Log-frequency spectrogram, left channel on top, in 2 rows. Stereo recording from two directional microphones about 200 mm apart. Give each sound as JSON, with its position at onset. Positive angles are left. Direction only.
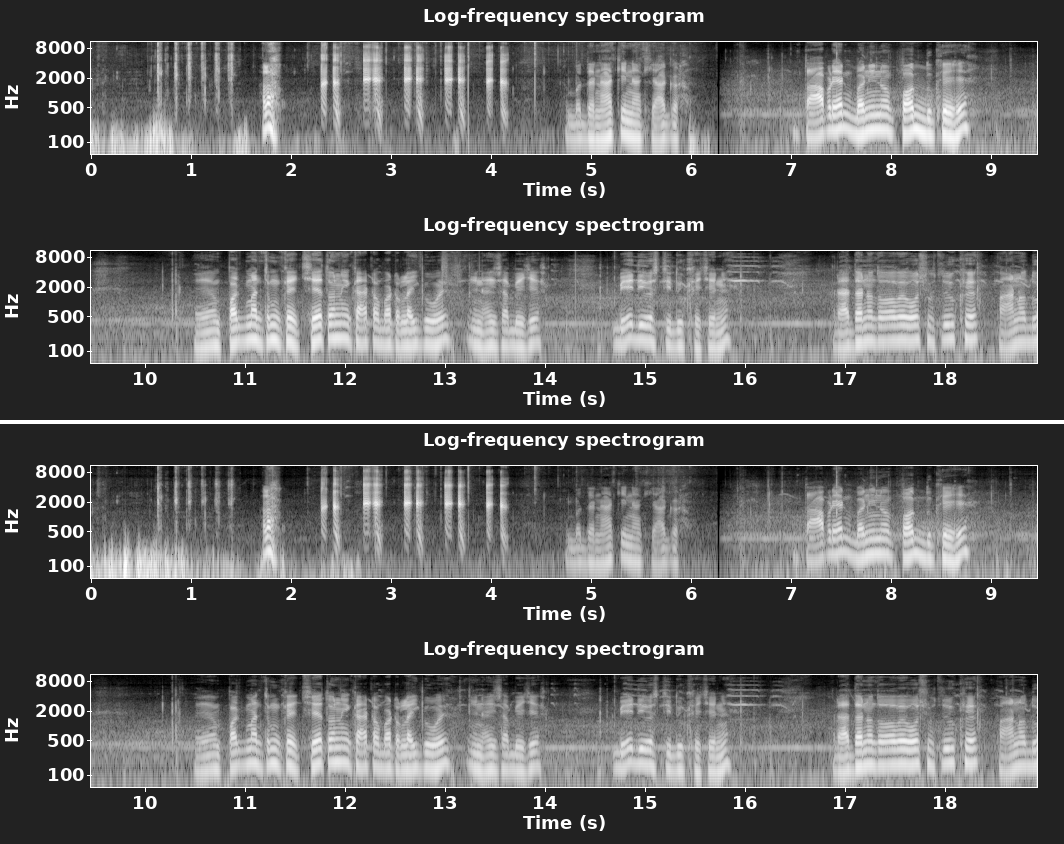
{"t": 0.6, "sound": "a sound", "side_deg": 35}
{"t": 2.3, "sound": "rodents", "side_deg": 25}
{"t": 4.8, "sound": "speech", "side_deg": 40}
{"t": 7.1, "sound": "speech", "side_deg": 25}
{"t": 10.5, "sound": "speech", "side_deg": 15}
